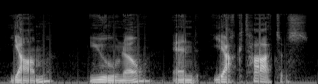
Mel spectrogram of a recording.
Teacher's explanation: if a word begins with an i and the next letter is a vowel like in these words it's actually a consonant and sounds like our y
